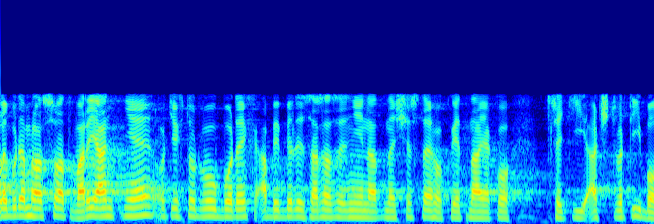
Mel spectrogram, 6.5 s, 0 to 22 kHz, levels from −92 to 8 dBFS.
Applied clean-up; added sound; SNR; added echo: none; none; none; none.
